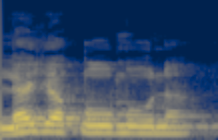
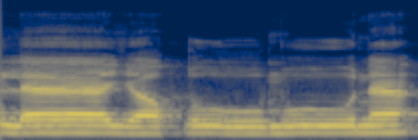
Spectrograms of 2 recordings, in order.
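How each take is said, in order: First: The vowel in la is kept short. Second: The vowel in la is drawn out longer. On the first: The speaker calls it wrong. "बाद लोग इसको पढ़ते हैं ला यक़ूमून, ला यक़ूमून नहीं पढ़ना भाई" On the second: The speaker calls it right. "इस ला को लंबा करना है थोड़ा सा"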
